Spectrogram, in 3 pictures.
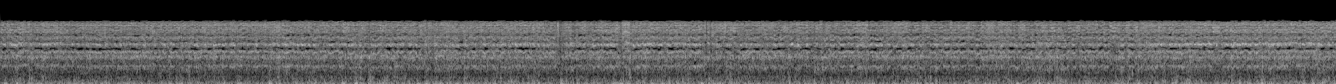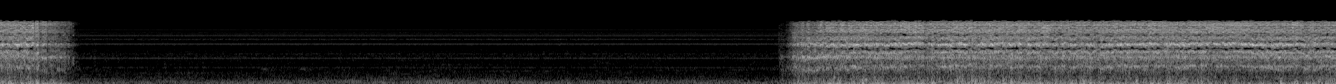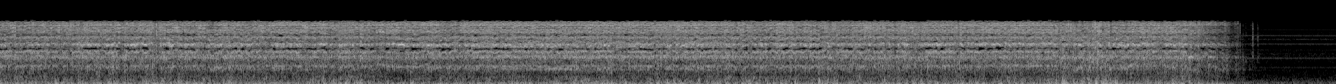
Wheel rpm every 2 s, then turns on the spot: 220, 220, 220, 220, 220, 220, 210, 30, 0, 0, 50, 220, 230, 220, 220, 220, 210, 220, 230, 110.
none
